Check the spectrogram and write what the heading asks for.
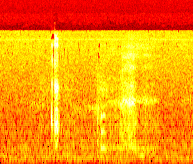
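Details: A baby's first hiccups: two or three brief, sudden catching sounds within two seconds over faint room noise; ordinary infant hiccups.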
